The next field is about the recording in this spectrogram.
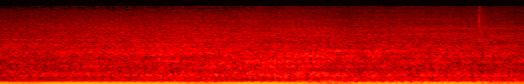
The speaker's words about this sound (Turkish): Dışarıdan geçen arabanın sesi umarım çok rahatsız edici olmamıştır. Artık camlar daha açık.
